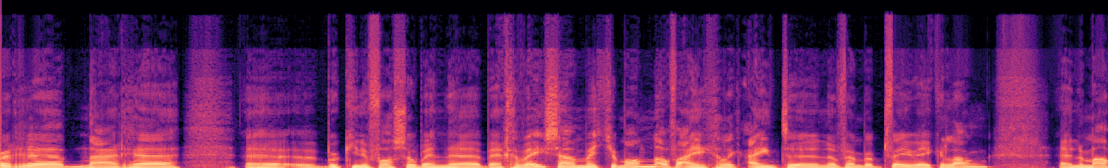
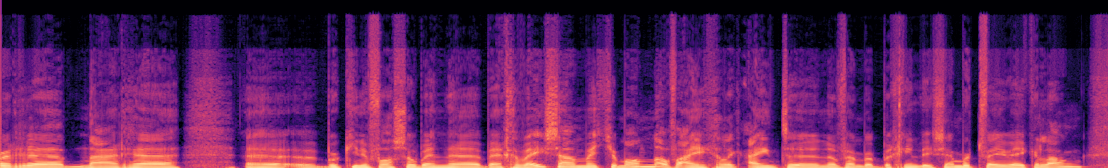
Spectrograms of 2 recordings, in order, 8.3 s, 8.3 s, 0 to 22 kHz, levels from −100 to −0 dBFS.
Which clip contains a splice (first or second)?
first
